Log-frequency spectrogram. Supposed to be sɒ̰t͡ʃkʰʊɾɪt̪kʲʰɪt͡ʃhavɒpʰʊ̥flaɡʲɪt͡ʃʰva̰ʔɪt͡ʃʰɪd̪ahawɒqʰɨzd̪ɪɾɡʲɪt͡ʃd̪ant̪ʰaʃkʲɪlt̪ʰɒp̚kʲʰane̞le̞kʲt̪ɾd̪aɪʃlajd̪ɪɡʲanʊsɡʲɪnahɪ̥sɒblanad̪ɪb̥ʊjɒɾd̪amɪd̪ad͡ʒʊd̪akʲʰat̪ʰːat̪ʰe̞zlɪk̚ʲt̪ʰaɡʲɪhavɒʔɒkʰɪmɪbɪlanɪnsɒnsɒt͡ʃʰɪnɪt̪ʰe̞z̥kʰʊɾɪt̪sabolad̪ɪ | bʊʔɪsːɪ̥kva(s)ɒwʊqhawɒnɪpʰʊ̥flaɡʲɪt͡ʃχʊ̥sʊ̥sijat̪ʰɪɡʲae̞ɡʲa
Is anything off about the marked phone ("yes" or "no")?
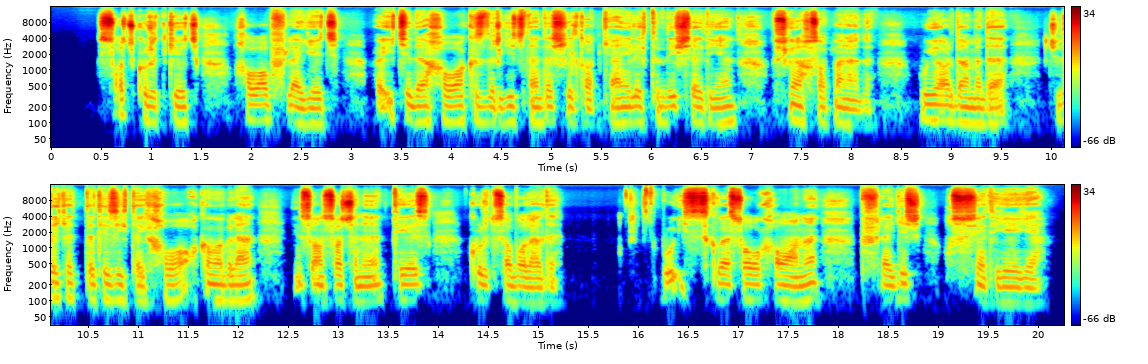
no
